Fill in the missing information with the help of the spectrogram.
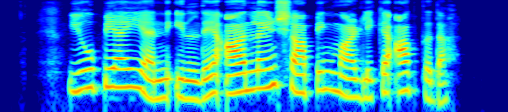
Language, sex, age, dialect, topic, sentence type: Kannada, female, 41-45, Coastal/Dakshin, banking, question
